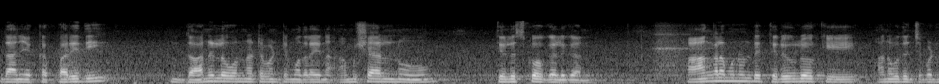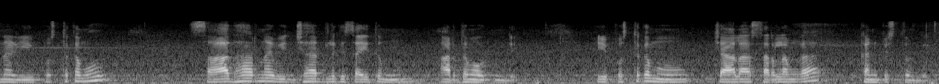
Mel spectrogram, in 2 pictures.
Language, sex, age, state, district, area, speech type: Telugu, male, 45-60, Andhra Pradesh, Nellore, urban, spontaneous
